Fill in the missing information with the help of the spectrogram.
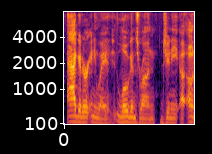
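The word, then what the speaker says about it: Agutter: cool show it had ginny agathor I believe is how you say her name a gutter some of us say or a girder anyway Logan's Run Jeannie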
